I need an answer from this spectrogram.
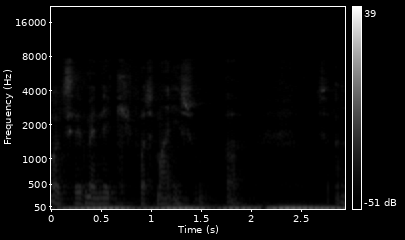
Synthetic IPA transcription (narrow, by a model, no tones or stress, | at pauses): ɒ̽l̰t͡sʰe̝mene̝ɡ̥fɒ̰sɒ̥mɑ̈ːð̩ˠesuɒ̽ | sɒnːɔː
